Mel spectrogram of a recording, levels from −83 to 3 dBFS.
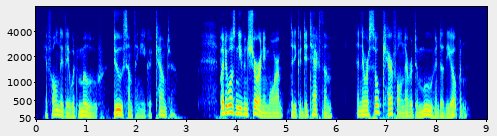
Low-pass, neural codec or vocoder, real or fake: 7.2 kHz; codec, 16 kHz, 0.7 kbps, FocalCodec; fake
